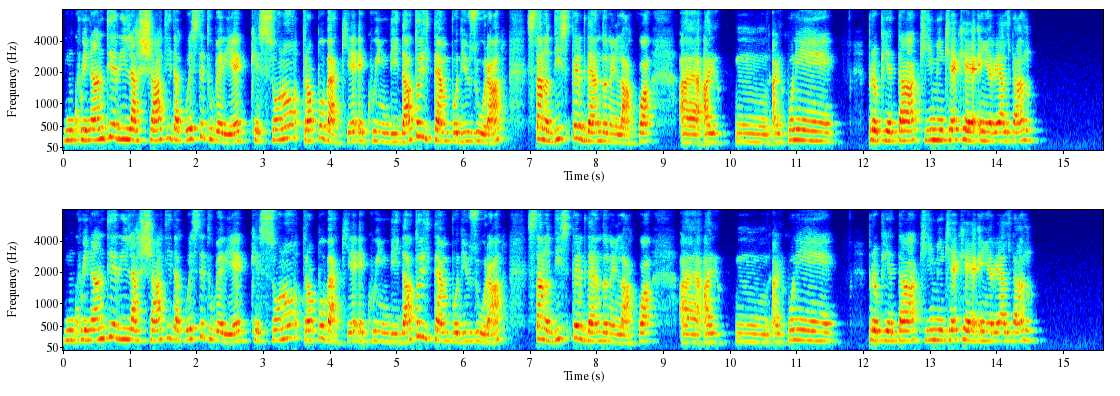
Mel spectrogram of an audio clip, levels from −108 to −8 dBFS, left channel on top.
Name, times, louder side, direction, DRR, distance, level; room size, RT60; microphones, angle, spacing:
voice 1, 0.0-9.8 10.1-11.5 12.1-14.5, left 2 dB, 40° left, 0.5 m, -27 dB
2.4 x 2.4 x 3.6 m
head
